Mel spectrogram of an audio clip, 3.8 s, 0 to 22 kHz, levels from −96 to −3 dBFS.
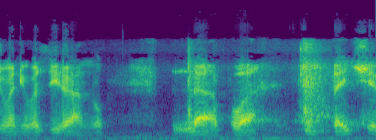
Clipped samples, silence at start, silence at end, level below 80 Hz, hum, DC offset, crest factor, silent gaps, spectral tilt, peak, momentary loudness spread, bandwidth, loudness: under 0.1%; 0 s; 0 s; -54 dBFS; none; under 0.1%; 18 dB; none; 0 dB/octave; 0 dBFS; 18 LU; 11 kHz; -17 LUFS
